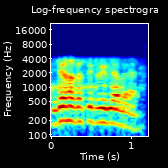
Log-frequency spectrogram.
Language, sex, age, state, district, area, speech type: Maithili, female, 60+, Bihar, Begusarai, rural, conversation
